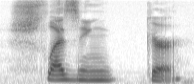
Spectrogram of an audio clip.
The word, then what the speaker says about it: Schlesinger: anyways um but say your name right eliza schlesinger schlesinger yeah okay it's just gur yeah okay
